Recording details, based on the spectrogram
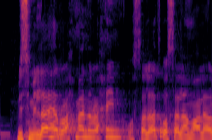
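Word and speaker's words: بسم الله: Бис, миль. Перепрыгиваем сразу на букву лям. И автоматически аннулируется артикль, так как третья буква, солнечная буква. Бисмиллахи. Бисмиллахи.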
